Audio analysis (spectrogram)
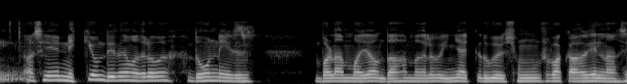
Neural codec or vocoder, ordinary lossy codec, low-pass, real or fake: codec, 16 kHz, 4 kbps, X-Codec, HuBERT features, trained on LibriSpeech; none; none; fake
